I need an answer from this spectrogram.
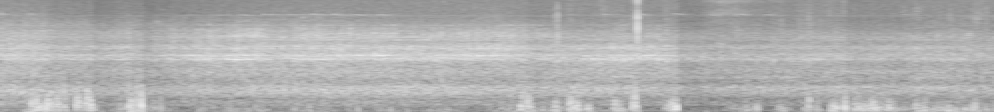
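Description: Loaded car-transporter freight wagons rolling by on the rails, with irregular low thumps and a steady hiss that drops away about five seconds in as the end of the train pulls off into the distance.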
